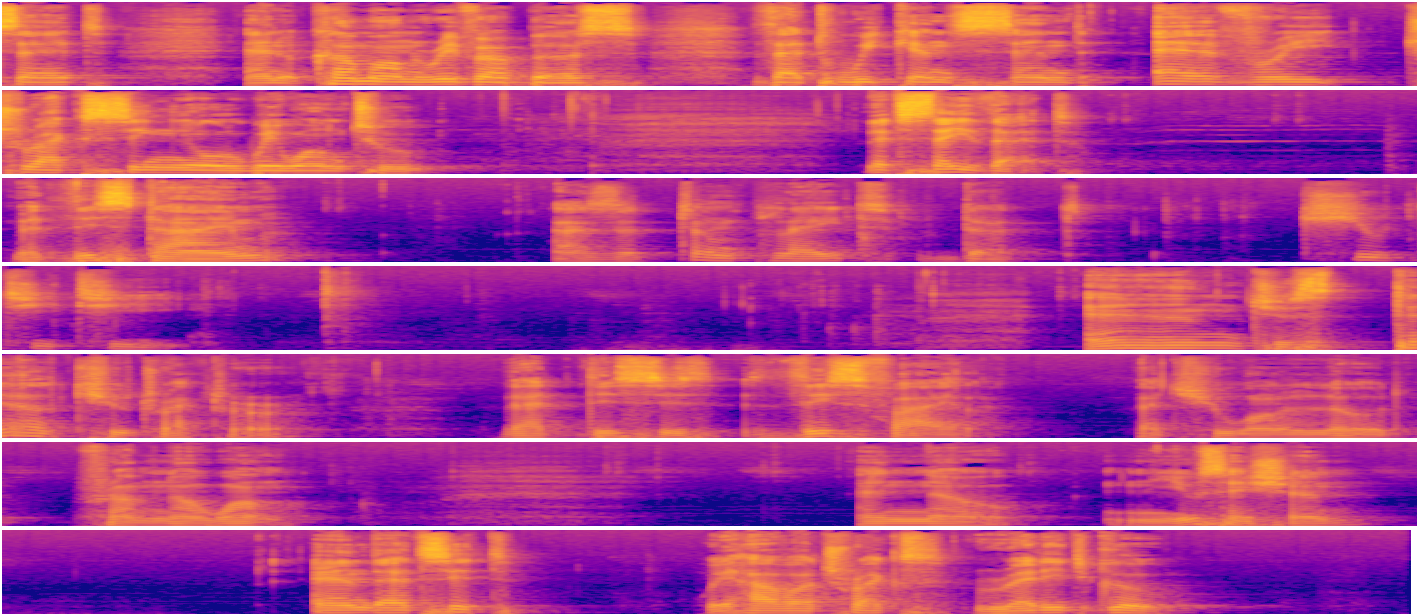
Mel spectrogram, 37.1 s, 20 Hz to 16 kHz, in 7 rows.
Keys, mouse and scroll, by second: 1.8 click, 9.5 click, 10.1 click, 10.9 click, 11.8 click, 13.5 End, 13.8 ctrl+shift+Left, 15.0-16.6 typing, 17.2 Return, 19.9 click, 22.1 click, 23.4 click, 24.8 click, 26.2 click, 28.8 click, 29.4 click, 30.4 click, 35.4 click.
